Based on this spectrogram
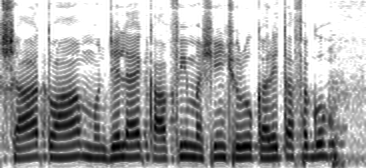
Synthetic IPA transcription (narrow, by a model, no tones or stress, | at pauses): ʃaːt̪ɐʋ̤ãmʊ̃ɦɪ̃ɲd͡ʑelaːɪkaːfimɐʃiːnʃʊɾukɐɾet̪ʰasɐɠʱoː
